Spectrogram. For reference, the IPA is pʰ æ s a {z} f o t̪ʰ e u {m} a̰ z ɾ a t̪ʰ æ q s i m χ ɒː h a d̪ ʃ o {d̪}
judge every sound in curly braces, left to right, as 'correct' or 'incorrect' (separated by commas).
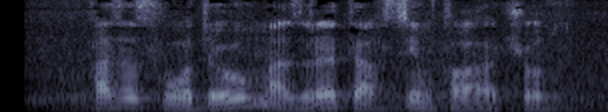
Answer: correct, correct, correct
